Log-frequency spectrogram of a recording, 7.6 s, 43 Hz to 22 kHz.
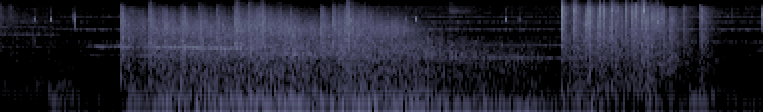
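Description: Artillery barrage in the Panzer Corps 2 war game, a sustained, dense roar of shelling that starts abruptly and runs for several seconds, then breaks into a fresh burst of sharp, crackling blasts near the end.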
